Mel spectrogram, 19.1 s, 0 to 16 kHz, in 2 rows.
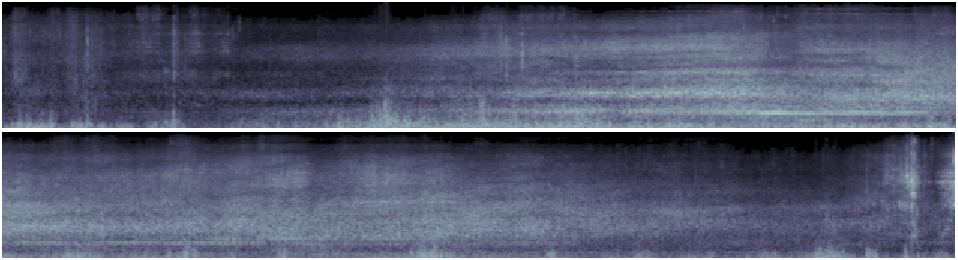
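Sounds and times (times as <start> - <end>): engine drone: 0.0 - 19.0
wind rumble on microphone: 0.0 - 19.0.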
